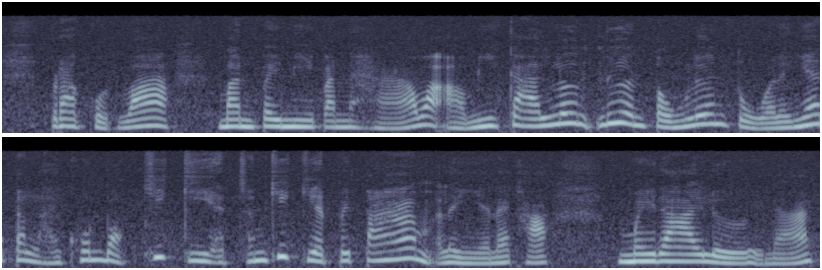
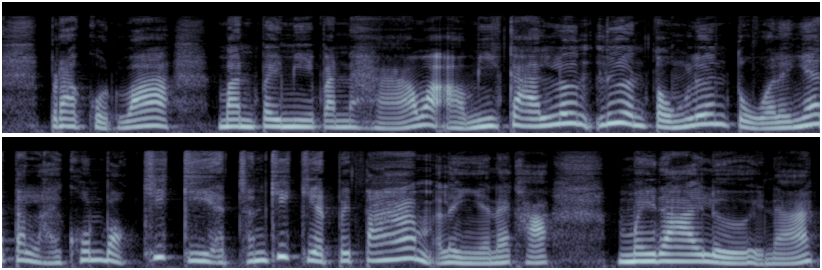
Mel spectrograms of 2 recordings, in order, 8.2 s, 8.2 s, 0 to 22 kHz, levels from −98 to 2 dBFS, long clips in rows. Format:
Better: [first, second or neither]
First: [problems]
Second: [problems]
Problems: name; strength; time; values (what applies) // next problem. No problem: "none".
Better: second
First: hiss; faint; throughout; 20 dB below the speech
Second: none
